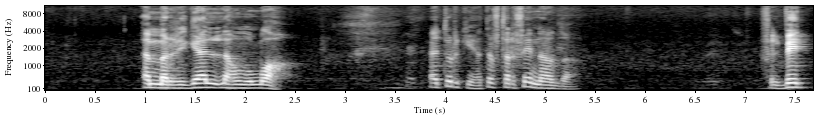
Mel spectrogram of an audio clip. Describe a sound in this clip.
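A man speaks into a microphone in a measured, chanting way, with pauses between phrases.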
